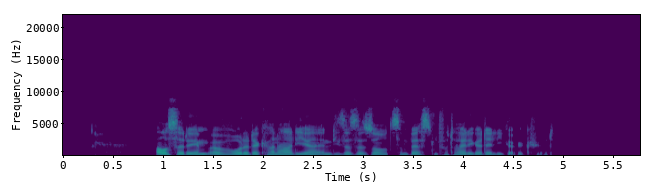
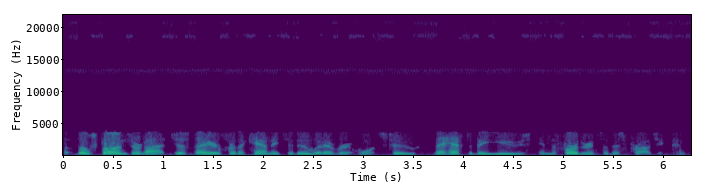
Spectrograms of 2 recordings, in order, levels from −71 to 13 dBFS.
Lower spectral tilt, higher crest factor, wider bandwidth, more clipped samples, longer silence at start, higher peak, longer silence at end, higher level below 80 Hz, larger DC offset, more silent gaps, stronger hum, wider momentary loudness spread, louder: second, -3.5 dB/octave vs -8 dB/octave; about the same, 20 dB vs 18 dB; second, 9.4 kHz vs over 20 kHz; neither; first, 0.3 s vs 0 s; second, -16 dBFS vs -10 dBFS; first, 0.85 s vs 0.05 s; about the same, -70 dBFS vs -66 dBFS; neither; first, 0.84-0.91 s vs none; neither; about the same, 13 LU vs 13 LU; second, -34 LUFS vs -28 LUFS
